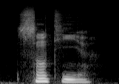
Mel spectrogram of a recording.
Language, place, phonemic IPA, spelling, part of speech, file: French, Paris, /sɑ̃.tiʁ/, sentir, verb, Fr-sentir.ogg
- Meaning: 1. to smell (to have a certain odor) 2. to taste 3. to feel (physical perception) 4. to smell of, taste of 5. to smack of; to indicate, foreshadow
